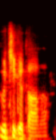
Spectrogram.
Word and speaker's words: Uchigatana: He's saying it needs to be pronounced Uchigatana.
